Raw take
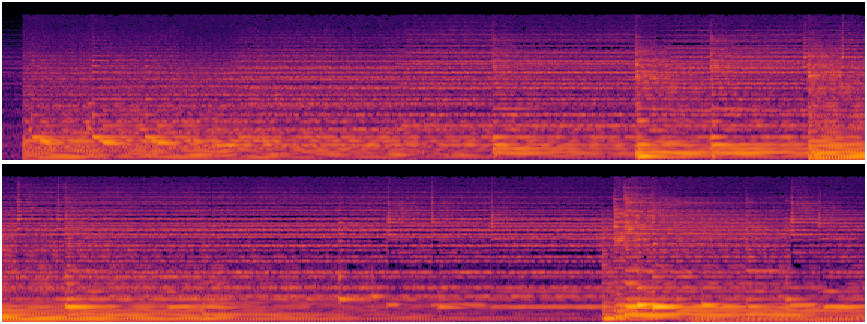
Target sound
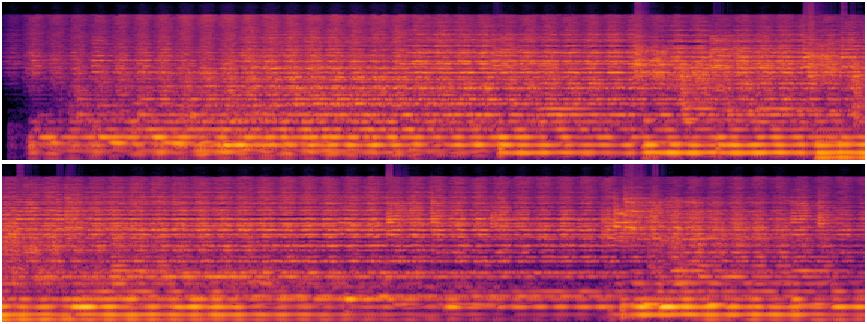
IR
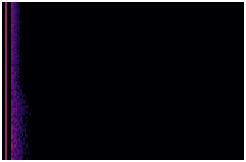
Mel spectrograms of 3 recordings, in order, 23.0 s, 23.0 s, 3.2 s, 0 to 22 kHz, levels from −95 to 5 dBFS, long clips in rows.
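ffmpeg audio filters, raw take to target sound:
-filter_complex "[0:a]aemphasis=mode=production:type=75fm,acrossover=split=7200[link_01][link_02];[link_02]acompressor=threshold=-38dB:ratio=4:attack=1:release=60[link_03];[link_01][link_03]amix=inputs=2:normalize=0,lowshelf=frequency=340:gain=-11.5,dynaudnorm=framelen=390:gausssize=11:maxgain=11.5dB,aeval=exprs='0.596*(abs(mod(val(0)/0.596+3,4)-2)-1)':channel_layout=same,acrossover=split=990[link_04][link_05];[link_04]aeval=exprs='val(0)*(1-0.7/2+0.7/2*cos(2*PI*3.5*n/s))':channel_layout=same[link_06];[link_05]aeval=exprs='val(0)*(1-0.7/2-0.7/2*cos(2*PI*3.5*n/s))':channel_layout=same[link_07];[link_06][link_07]amix=inputs=2:normalize=0,asplit=2[link_08][link_09];[link_09]adelay=41,volume=-3dB[link_10];[link_08][link_10]amix=inputs=2:normalize=0,acrossover=split=810|3300[link_11][link_12][link_13];[link_11]adelay=80[link_14];[link_12]adelay=610[link_15];[link_14][link_15][link_13]amix=inputs=3:normalize=0,asplit=2[link_16][link_17];[1:a]atrim=start_sample=2205,adelay=114[link_18];[link_17][link_18]afir=irnorm=-1:irlink=0,volume=-11dB[link_19];[link_16][link_19]amix=inputs=2:normalize=0,alimiter=level_in=10dB:limit=-1dB:release=50:level=0:latency=1,afftfilt=real='re*1.73*eq(mod(b,3),0)':imag='im*1.73*eq(mod(b,3),0)':win_size=2048:overlap=0.75,volume=-2.5dB"

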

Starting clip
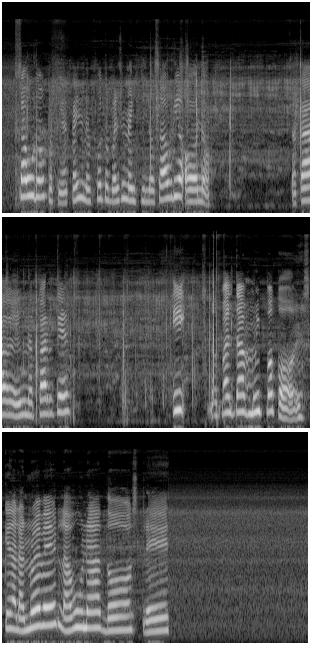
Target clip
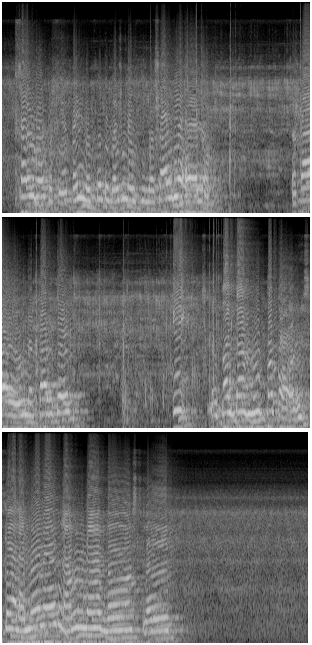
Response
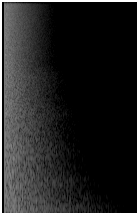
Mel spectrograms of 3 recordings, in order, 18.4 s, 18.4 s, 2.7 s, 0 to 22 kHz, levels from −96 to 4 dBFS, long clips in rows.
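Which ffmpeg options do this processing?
-filter_complex "[0:a]aeval=exprs='(tanh(25.1*val(0)+0.2)-tanh(0.2))/25.1':channel_layout=same,aphaser=in_gain=1:out_gain=1:delay=1.2:decay=0.23:speed=0.56:type=triangular,asplit=5[link_01][link_02][link_03][link_04][link_05];[link_02]adelay=98,afreqshift=-140,volume=-11dB[link_06];[link_03]adelay=196,afreqshift=-280,volume=-18.3dB[link_07];[link_04]adelay=294,afreqshift=-420,volume=-25.7dB[link_08];[link_05]adelay=392,afreqshift=-560,volume=-33dB[link_09];[link_01][link_06][link_07][link_08][link_09]amix=inputs=5:normalize=0,asplit=2[link_10][link_11];[1:a]atrim=start_sample=2205,afade=type=out:start_time=0.31:duration=0.01,atrim=end_sample=14112,asetrate=28224,aresample=44100[link_12];[link_11][link_12]afir=irnorm=-1:irlink=0,volume=-25dB[link_13];[link_10][link_13]amix=inputs=2:normalize=0,volume=7.5dB"

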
